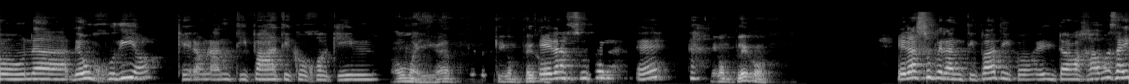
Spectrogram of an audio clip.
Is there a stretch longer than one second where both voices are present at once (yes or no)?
no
